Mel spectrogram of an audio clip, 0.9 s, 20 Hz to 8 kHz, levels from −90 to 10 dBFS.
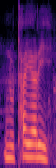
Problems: background sounds at intervals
